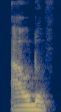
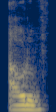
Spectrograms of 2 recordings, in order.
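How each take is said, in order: No difference in how they are said.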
